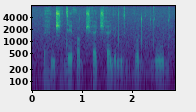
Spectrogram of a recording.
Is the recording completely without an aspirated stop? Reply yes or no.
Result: no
